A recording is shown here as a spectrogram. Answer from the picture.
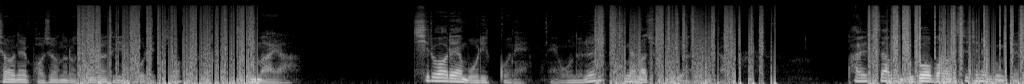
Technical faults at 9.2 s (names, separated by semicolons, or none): loose connector crackle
